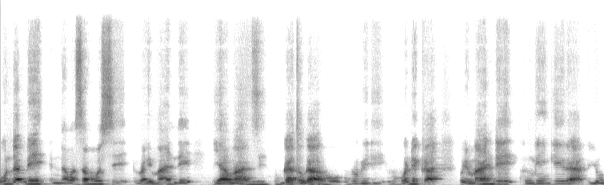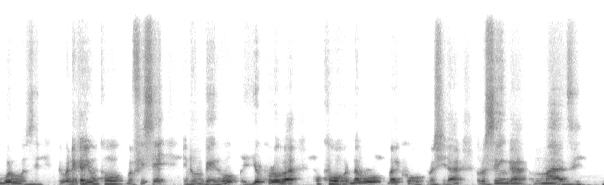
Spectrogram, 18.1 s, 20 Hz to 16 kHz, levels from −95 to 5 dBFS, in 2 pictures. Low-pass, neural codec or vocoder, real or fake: 14.4 kHz; autoencoder, 48 kHz, 32 numbers a frame, DAC-VAE, trained on Japanese speech; fake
